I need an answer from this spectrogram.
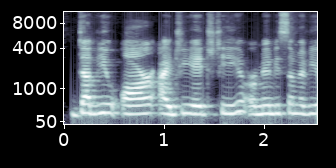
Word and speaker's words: Wright: very good absolutely their name is spelled like this w-r-i-g-a so it's like your right hand but with an with a w at the front tag do you love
